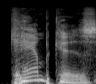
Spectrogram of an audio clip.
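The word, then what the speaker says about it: CAmkES: sel4 framework known as camcas I guess you'd pronounce it c-a-m-k-e-s to provide static what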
